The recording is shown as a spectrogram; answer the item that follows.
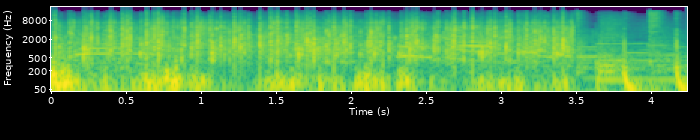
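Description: A group of children clapping, with a few shouts among the applause. About three and a half seconds in the clapping stops and a news jingle with electronic tones begins.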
